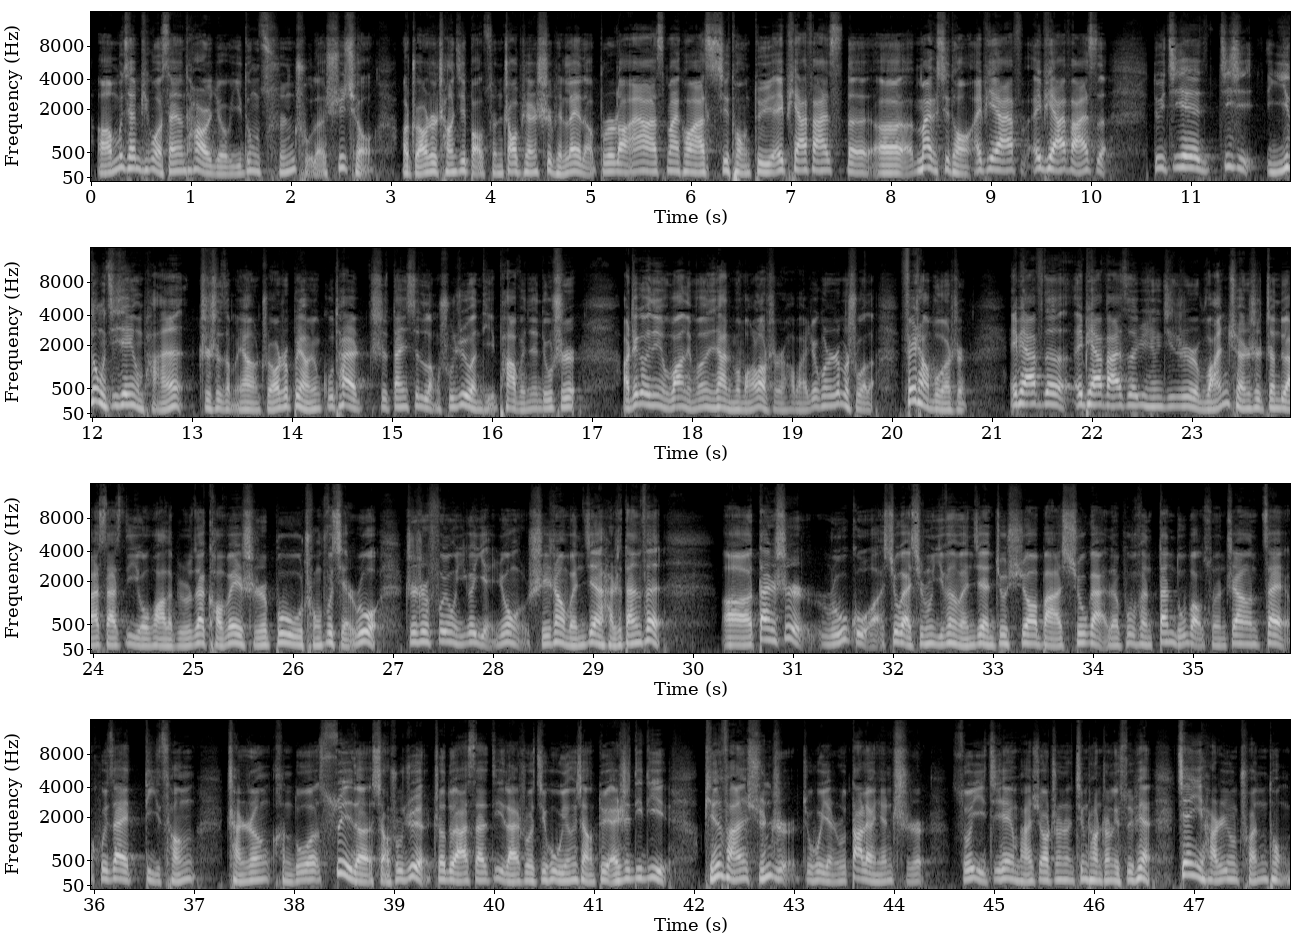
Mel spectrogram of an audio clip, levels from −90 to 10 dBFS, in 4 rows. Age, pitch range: 20-39, 120-165 Hz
